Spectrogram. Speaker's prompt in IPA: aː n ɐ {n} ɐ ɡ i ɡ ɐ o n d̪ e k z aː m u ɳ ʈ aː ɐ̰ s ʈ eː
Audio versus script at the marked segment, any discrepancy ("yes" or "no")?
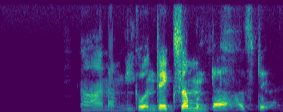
yes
